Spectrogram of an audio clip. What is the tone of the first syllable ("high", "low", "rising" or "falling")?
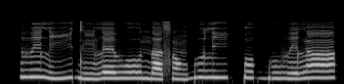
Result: high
